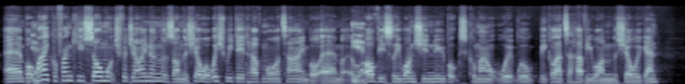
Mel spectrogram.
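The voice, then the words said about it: Accent from across the pond. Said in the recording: “Love your accent. ... across the pond.”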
